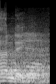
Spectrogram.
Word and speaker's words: Hyundai: Hyundai kan dibacanya Hande ya kan?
